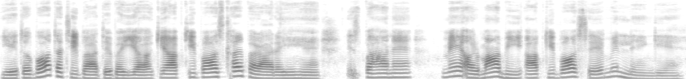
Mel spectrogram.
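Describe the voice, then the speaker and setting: A man's voice: medium pitch, slow pace, warm tone, clear, resonant tone, natural voice. A man playing an eager, obliging younger brother in a cartoon moral story. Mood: eager, helpful. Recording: roomy echo, very thin phone-like audio.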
